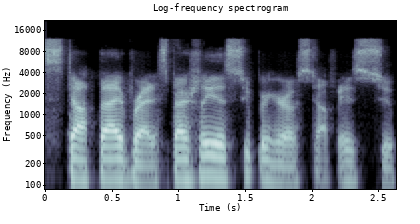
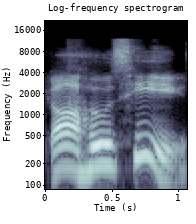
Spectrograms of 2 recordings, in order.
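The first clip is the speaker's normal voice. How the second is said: higher, drawn-out mock question; X-Men announcer voice; 7 semitones higher, slower than usual. Co-host voicing a baffled Wolverine reader, mock announcer voice. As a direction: play the puzzled reader in a cartoonish announcer skit. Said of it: "your X-Men announcer voice".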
